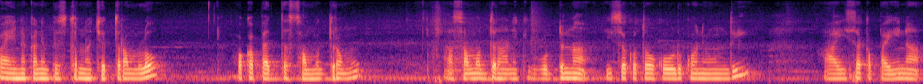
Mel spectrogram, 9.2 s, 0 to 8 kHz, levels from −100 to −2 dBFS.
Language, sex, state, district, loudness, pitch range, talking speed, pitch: Telugu, male, Andhra Pradesh, Krishna, -19 LUFS, 130-140 Hz, 95 wpm, 135 Hz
